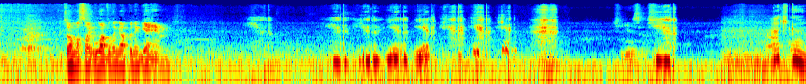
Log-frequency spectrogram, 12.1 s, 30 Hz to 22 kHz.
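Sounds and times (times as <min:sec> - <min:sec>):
person whispering: 0:03.7 - 0:04.2.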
